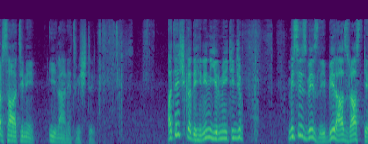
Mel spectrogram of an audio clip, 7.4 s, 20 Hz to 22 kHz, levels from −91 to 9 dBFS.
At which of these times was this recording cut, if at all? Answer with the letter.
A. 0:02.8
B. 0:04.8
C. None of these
B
